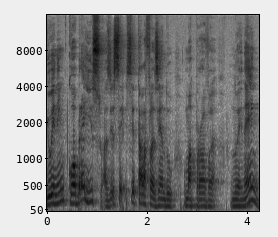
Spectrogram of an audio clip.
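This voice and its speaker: A man talks in a somewhat breathy voice. His pitch is medium and his tone dark and mellow. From rural Minas Gerais, Brazil (near Bom Despacho). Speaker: physics teacher. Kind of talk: online live lesson. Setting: livestream. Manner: casual, conversational.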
